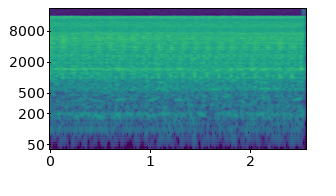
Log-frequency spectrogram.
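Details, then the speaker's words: Hyundai i10 after overheating repair, radiator cap replaced and thermostat drilled, warming up: soft, even idle with light steady hum, no knocks or misses; slight water spill-out attributed to pump pressure; normal idle. "hidup normal lewat meskipun ada sedikit muntahan air itu karena tekanan pompa ya"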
